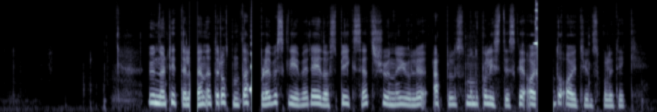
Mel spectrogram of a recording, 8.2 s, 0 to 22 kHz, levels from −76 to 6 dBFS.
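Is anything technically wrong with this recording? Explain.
Yes, there are two kinds of fault in this speech clip.

From 2.37 to 2.46 s the audio drops to silence for 97 ms and then picks straight back up. That looks like a Bluetooth stall, most likely radio interference delaying packets so the headphones' playback buffer emptied and output paused until the retransmitted data arrived. It's a clean gap rather than a crackle, and the sound resumes as though someone briefly hit pause.

The other two are an unstable filter. At 3.10 to 3.23 s a tone around 700 Hz swells over about 35 ms, clips, then cuts to 96 ms of silence. At 6.66 to 6.91 s it happens again with a much higher squeal near 5 kHz, building over about 52 ms, followed by roughly 200 ms of silence. A recursive filter with bad coefficients is feeding its own output back until it runs away, overflows, and goes dead until it resets.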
